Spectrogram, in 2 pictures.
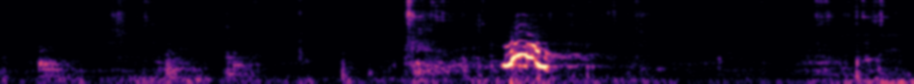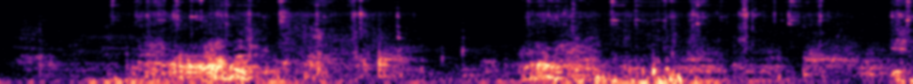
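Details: Loki, a dog going crazy at a dog park, lets out a sharp yelp near the start, then a cluster of loud, ragged barks in the second half amid outdoor background noise and faint music.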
